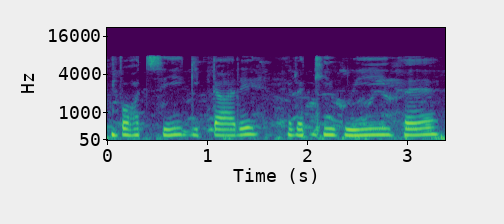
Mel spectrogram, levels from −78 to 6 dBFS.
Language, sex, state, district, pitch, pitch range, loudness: Hindi, female, Himachal Pradesh, Shimla, 215 Hz, 210-220 Hz, -15 LUFS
